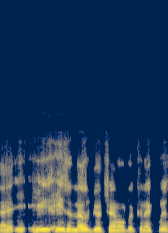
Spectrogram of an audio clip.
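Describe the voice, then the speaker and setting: In a dry, close sound with no echo, a man speaks at a fairly slow pace with a fairly high pitch and ordinary pitch variation. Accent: Southern. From US South, Tennessee. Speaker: livestream host. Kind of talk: casual chat.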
